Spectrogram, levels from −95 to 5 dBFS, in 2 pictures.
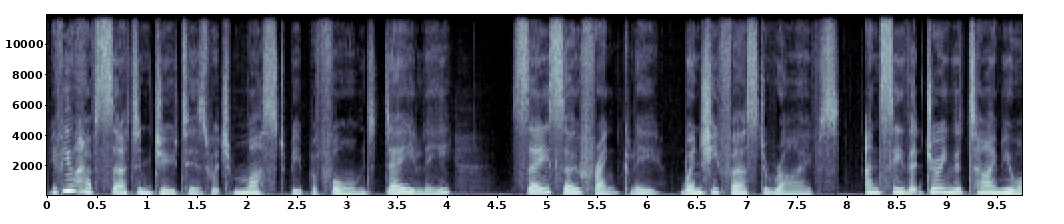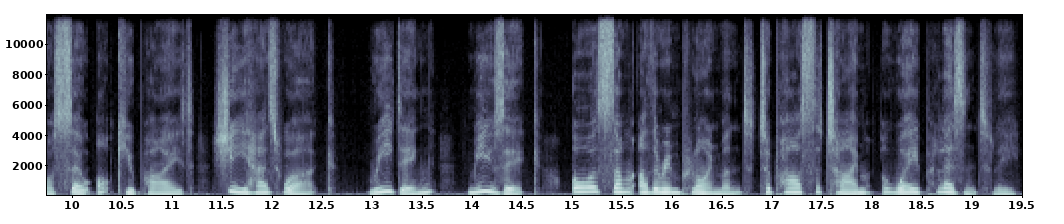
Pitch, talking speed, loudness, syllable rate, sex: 215 Hz, 130 wpm, -17 LUFS, 3.6 syllables/s, female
